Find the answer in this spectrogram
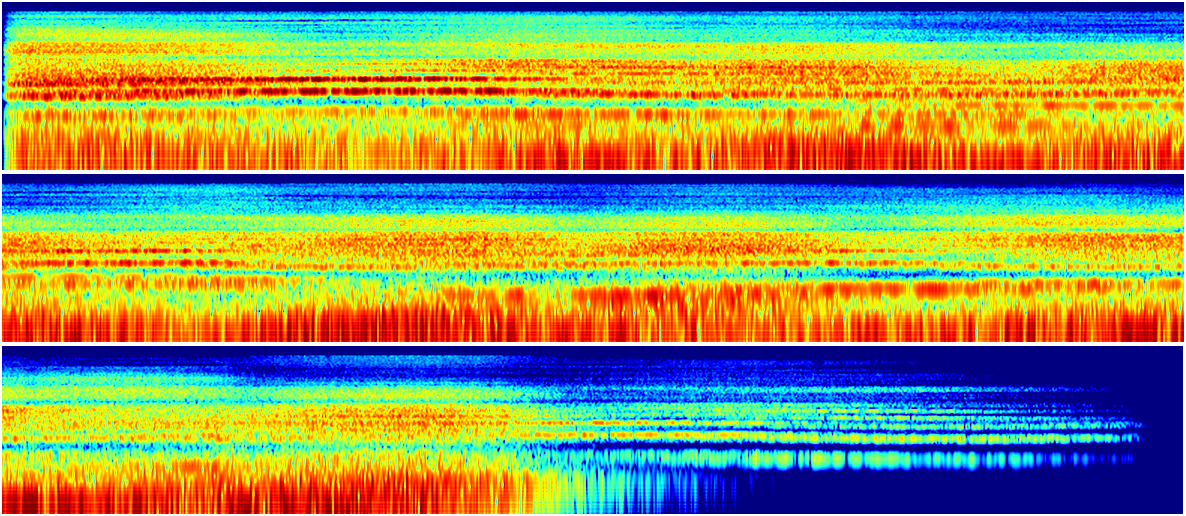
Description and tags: just a new atmospheric-type ambiance sound effect. this one is a bit shorter than the rest... ill make some new ones some time soon.
sound-design, ambience, echo, ambiance, fx, sound-effect, ambient, technique, deep, effect, breath, soundscape, horror, soundeffect, electronic, atmosphere, voice, vocal, processed, experimental, pad, drone, dark, reverb, noise, long-reverb-tail, bass, sci-fi, delay, thunder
